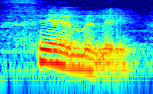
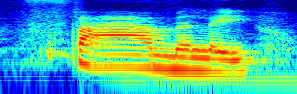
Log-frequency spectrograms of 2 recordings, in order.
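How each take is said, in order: First: The first vowel is tight, almost like eh. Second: The first vowel is a wide open ah. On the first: This is the Queen's controlled, elegant way of speaking. "she goes family, almost like it's an E" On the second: This is how most people in Britain say it now. "it's much more common nowadays to hear in Britain, ah, family, wide ah"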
